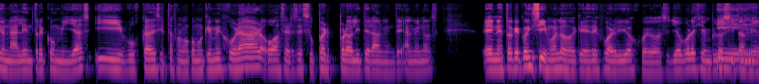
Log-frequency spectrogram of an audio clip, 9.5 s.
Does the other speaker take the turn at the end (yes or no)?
no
